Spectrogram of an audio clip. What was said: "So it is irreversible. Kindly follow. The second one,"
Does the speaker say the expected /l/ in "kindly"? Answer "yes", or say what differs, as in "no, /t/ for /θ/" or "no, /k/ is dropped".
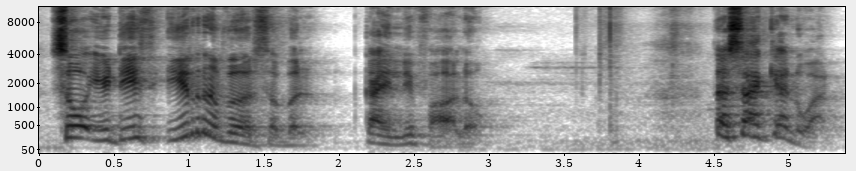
yes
